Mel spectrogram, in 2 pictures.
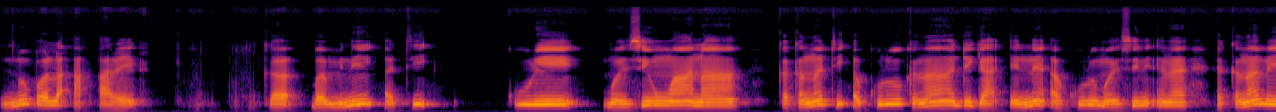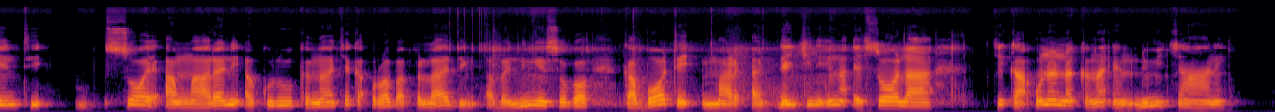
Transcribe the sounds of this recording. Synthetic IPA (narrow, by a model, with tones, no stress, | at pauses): nʊ˦ba˦la˦ʔa̰˨a˨ɾɪ˨ | kʰa˨ba˨mi˨ne˦a̰˨tʰɪ˦ | kuː˦ɾe˦ | ma˨nsi˦ŋʷaː˦naː˦ | ka˨ka˨ŋa˦ti˦ʔa˨ku˦ɾu˦ka˨ŋa˦dɪ˦ɡa̰˨ɪ˨nːɪ˦ʔa̰˨ku˦ɾe˦ma˨n˨si˦nɪ˦ʔɪ̰˦ŋɛ˦ka˨ka˨ŋa˦mɪ˦n˦tʰi˦ | sɔː˦ɛ˨ʔa˨ŋ͡maː˨ɾa˦nɪ˦ʔa˨ku˦ɾuː˦ka˨ŋa˦t͡ʃɛ˦ka̰˨ʔʊ̰˨ɾa˦ba˨pɪ˨laː˦di˨ŋa̰˨ba˨nĩ˦ŋe˦sʊ˦ɡɔ˦ka˨bɔː˦tɪ˨ma˨ɾɪ̰˨a˨da˨ɲt͡ʃi˦nɪ˦ʔɪ˦ŋa˨ʔɪ˨sɔː˦laː˦ | t͡ʃɛ˦ka̰˨ʔʊ˦na˦na˦ka˨ŋa˦ʔɪ˨ŋnu˦mi˦t͡ʃaː˦nɪ˦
